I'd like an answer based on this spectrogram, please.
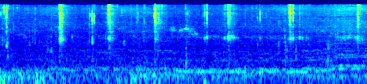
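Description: Faint, slightly wavering hum of a distant FPV drone's motors, rising a little in pitch near the end, with scattered sharp clicks throughout.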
